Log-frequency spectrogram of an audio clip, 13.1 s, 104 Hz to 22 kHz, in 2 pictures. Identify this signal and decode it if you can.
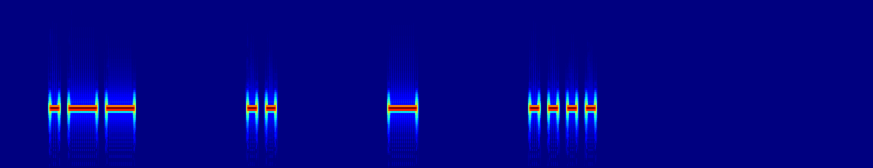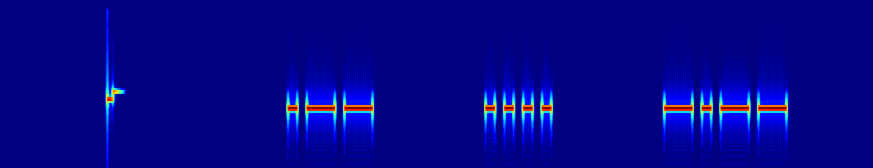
Morse code, heard as a keyed tone, about 17 wpm, spaced as for 8 wpm, 700 Hz. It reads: WITH WHY
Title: 4x Character Spacing - Top 200 Words - 17wpm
